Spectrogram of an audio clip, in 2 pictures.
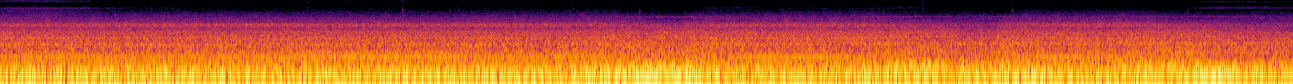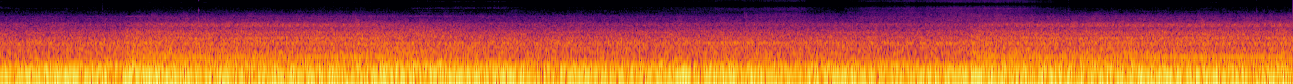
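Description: Tyres roll and crunch over a rough gravel road.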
